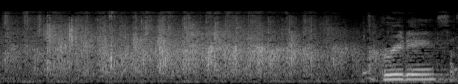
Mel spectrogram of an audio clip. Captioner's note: applause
